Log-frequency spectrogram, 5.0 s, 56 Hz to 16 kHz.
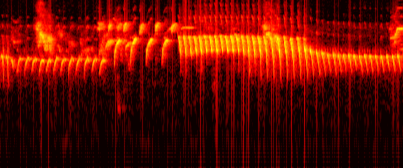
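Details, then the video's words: Group song from birds kept in cages, 14 March 2026: a quick run of repeated chirps leads into a rapid buzzy trill that slowly drops in pitch, bright and high throughout. "تغريد جماعي للطيور"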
